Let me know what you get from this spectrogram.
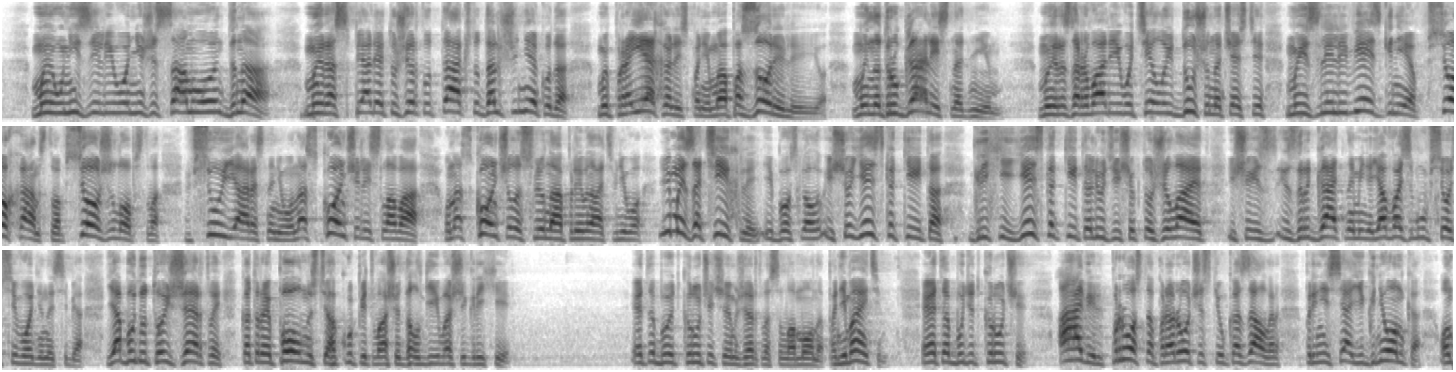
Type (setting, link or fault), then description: setting, busy venue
